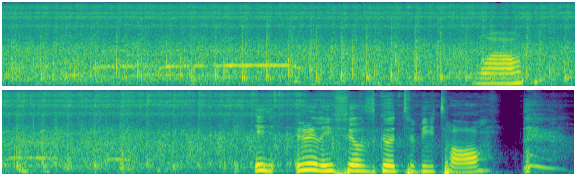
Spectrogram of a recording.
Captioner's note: cheers and applause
